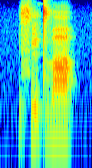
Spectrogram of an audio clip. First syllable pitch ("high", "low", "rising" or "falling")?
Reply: falling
